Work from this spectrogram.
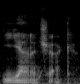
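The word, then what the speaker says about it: Janáček: his first name but I know it's pronounced yanacek gently now uh AAA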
